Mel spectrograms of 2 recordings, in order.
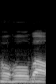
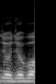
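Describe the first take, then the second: First: The word begins with an H sound. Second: The word begins with a J sound. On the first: The speaker calls it right. "असल में तो उसको pronounce करना चाहिए होहोबा" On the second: The speaker calls it wrong. "ज़्यादातर लोग इसको जोजोबा oil बोलते हैं"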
